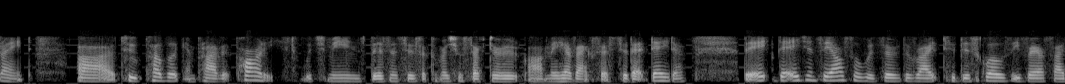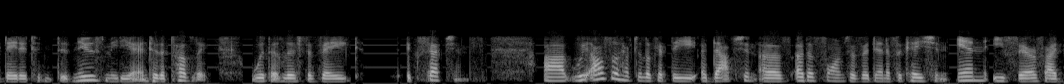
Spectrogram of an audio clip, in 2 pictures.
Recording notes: Rights Working Group held a conference call with experts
